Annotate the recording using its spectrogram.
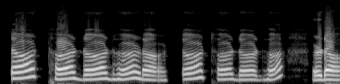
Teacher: मुर्धा से यानी कंठ के थोड़े ऊपर का जो स्थान होता है वहां से बोले जाने वाले वर्ण को मूर्धन्य वर्ण कहते हैं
